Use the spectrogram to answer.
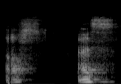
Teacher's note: ujung lidah bertemu dengan gigi seri bawah itu ada sofi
